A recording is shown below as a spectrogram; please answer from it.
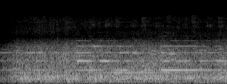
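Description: Steady rush of a 2018 Sea-Doo GTX Limited personal watercraft running across open water. Faint ringing bells sound over it from about half a second in, their tones holding and overlapping.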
